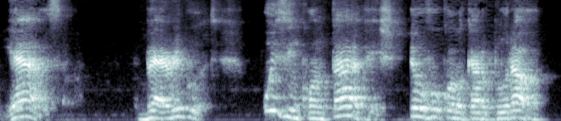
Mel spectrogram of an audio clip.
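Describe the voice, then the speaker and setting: A man's voice: fairly high pitch, lively intonation, takes it slowly, pushed and bright, echoey room, distant mic, low-quality recording. A male teacher with a Brazilian Portuguese accent, patiently correcting an exercise step by step and checking in with his students. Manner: patient, explains step by step, adds many tag questions. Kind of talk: classroom lesson correction.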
